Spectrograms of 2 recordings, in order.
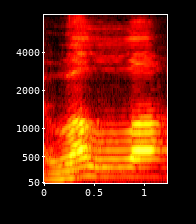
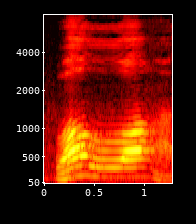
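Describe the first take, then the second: First: The w is said light and thin. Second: The w is said heavy and thick. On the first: The speaker calls it right. "waw tu nipis" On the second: The speaker calls it wrong. "jangan baca tebal"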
